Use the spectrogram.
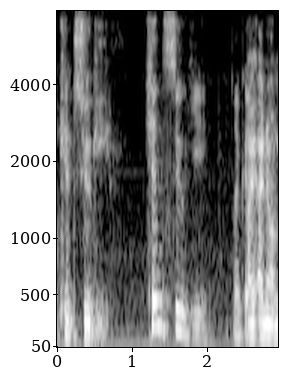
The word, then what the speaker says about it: Kintsugi: I actually thought about like not fixing the checkerboard and doing the Kintsugi thing with all the cracks and stuff like that.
